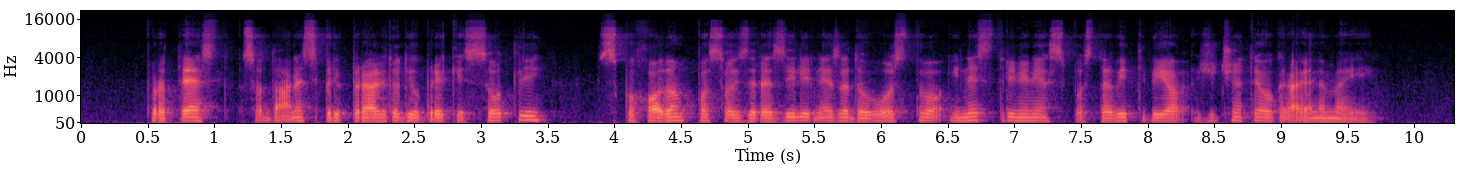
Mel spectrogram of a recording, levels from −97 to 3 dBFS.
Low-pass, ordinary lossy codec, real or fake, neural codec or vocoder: 19.8 kHz; Opus, 16 kbps; fake; codec, 44.1 kHz, 7.8 kbps, DAC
